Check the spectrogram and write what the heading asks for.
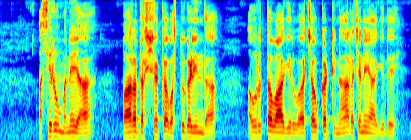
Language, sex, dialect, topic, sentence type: Kannada, male, Coastal/Dakshin, agriculture, statement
